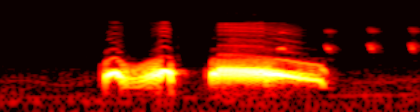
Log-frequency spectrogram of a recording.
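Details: Spotted dove singing in the 'giọng thổ sấm' style. A rolling two-part coo rises at its end, then a long, rough, sustained coo sinks lower. Faint clicks follow in a quiet background.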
